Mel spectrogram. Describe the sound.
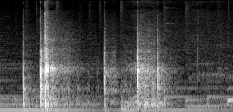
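The lid of a cup is unscrewed, giving several quiet, sharp clicks and small scraping taps spread unevenly over a couple of seconds, faint against a near-silent background.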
